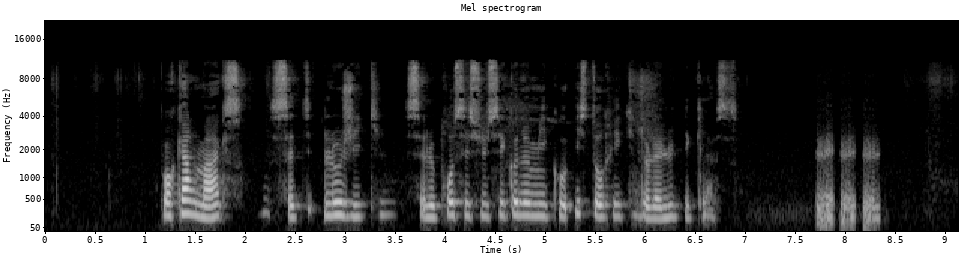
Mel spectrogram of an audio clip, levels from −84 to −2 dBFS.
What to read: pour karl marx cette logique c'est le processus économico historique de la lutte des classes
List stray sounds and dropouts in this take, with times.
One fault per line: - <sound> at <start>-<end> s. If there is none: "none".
- laugh at 7.7-8.4 s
